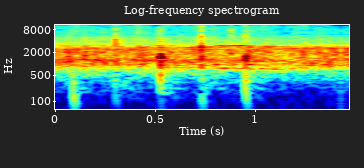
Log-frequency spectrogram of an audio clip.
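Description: A short crowd reaction: a steady wash of applause and cheering noise, with a few sharper claps popping out of the roar at an even level, and no talking.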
